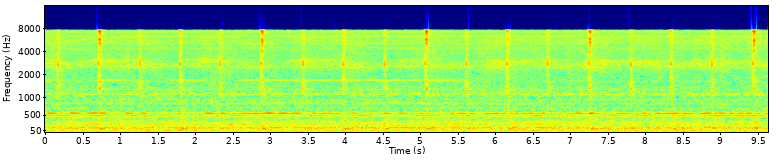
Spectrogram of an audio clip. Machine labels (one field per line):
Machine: valve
